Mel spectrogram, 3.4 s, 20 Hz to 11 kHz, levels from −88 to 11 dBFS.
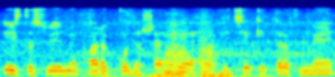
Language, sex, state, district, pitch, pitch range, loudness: Hindi, male, Rajasthan, Bikaner, 145 Hz, 140-150 Hz, -16 LUFS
